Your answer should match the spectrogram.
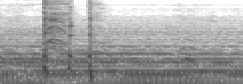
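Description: Slow background music of steady held chords, with a person's short cough about half a second in, followed by two brief sharp sounds.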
